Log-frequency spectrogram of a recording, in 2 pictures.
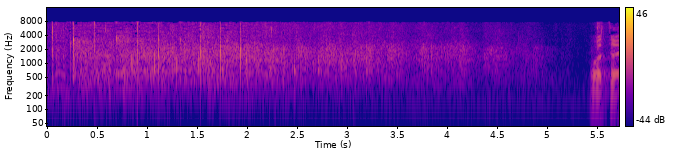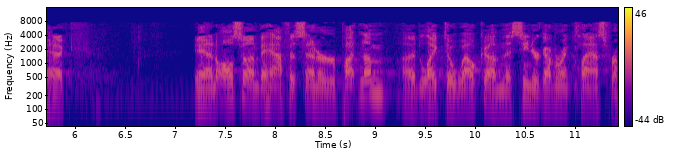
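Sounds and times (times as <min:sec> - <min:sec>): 
group of people applauding for a visiting student: 0:00.0 - 0:05.2
speech: 0:05.4 - 0:06.2, 0:07.2 - 0:11.4.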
